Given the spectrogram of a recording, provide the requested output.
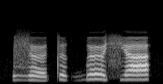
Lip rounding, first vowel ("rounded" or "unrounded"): rounded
